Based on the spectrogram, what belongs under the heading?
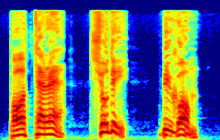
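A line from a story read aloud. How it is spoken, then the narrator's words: Hoarse voice. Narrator (Ukrainian): чийсь хриплий голос сказав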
